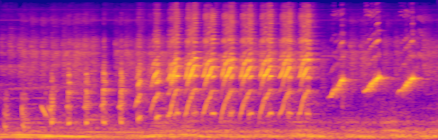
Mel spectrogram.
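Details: Javan myna in vigorous song: a rhythmic series of curved, rising whistled notes about three per second, ending in three louder sweeping upslurs. Faint hum underneath.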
